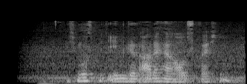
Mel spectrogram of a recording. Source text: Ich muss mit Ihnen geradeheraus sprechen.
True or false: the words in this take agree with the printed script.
true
